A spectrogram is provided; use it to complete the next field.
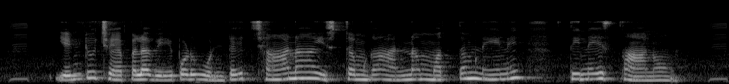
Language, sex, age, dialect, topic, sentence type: Telugu, female, 31-35, Central/Coastal, agriculture, statement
